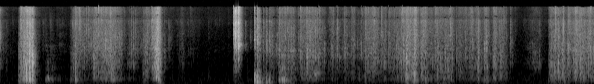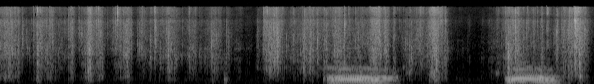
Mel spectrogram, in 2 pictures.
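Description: Thin plastic wrapping around a golf putter head crinkling and tearing as it is pulled and worked at by hand, in a string of short rustles and rips. Near the end, two short hums from a man's voice.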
